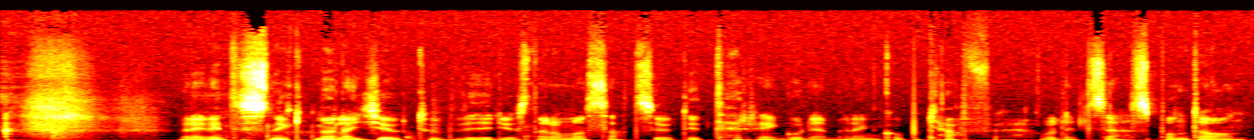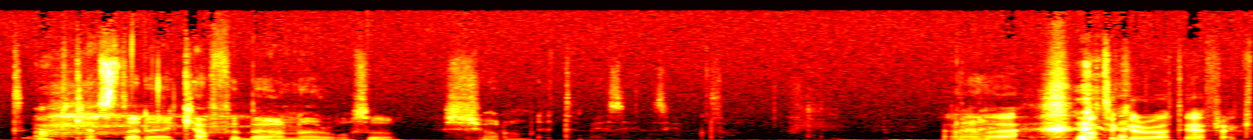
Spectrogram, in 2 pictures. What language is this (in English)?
Swedish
